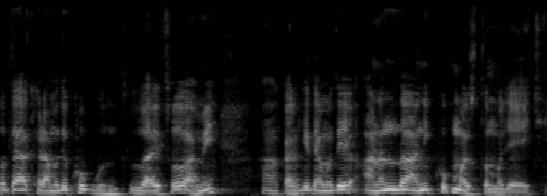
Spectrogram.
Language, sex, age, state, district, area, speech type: Marathi, male, 45-60, Maharashtra, Yavatmal, urban, spontaneous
